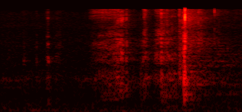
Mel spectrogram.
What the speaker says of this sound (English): Let me just trim a bit off the bottom.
